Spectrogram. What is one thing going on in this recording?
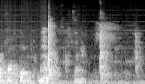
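A man speaks briefly in a room, close by.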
